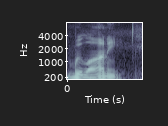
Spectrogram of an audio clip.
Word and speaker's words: Mulaney: I'm surprised I pronounced it right. It's a tough one. Mulani.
